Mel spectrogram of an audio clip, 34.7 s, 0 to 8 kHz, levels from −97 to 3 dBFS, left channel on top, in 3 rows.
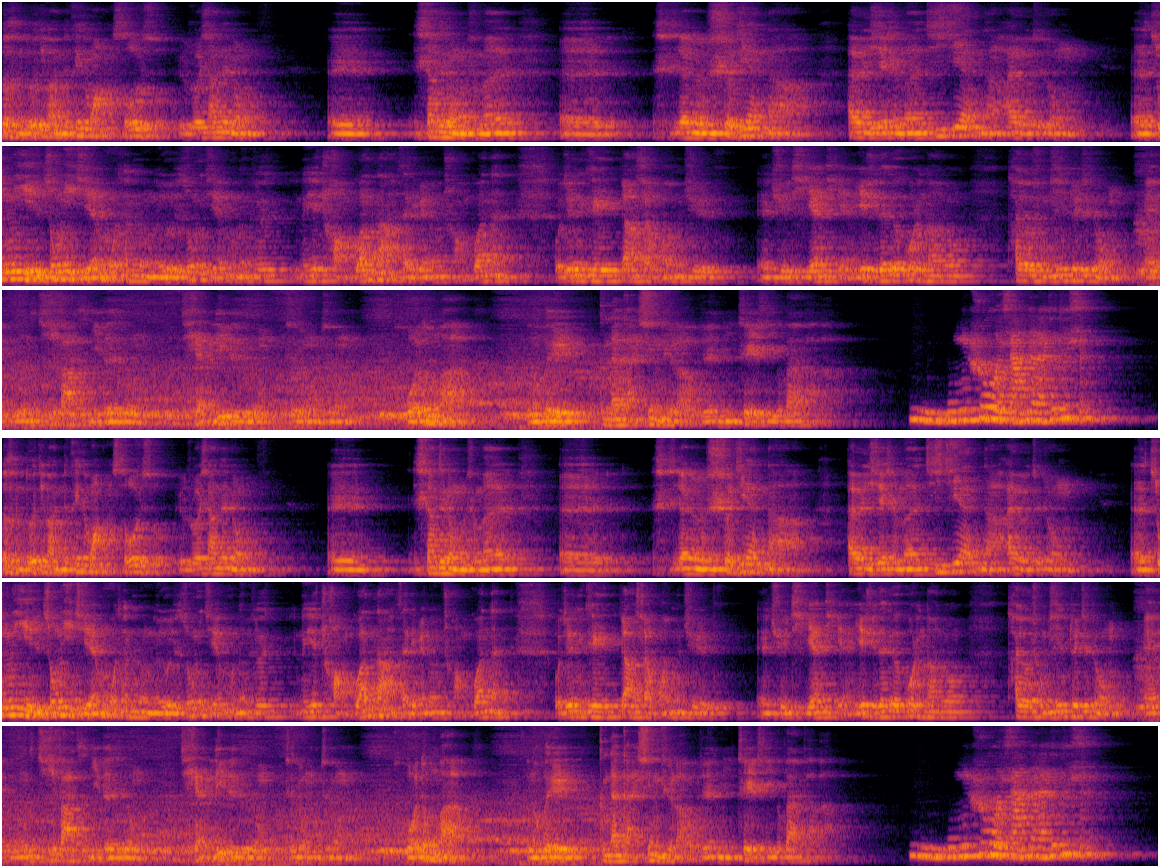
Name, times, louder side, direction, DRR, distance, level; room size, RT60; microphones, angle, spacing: voice 1, 0.0-2.5 3.3-3.7 4.1-6.1 6.5-8.0 8.5-10.8 11.3-18.7 19.1-21.2 21.6-24.6 24.9-26.8 27.2-27.8 28.4-31.5, equal, 40° right, 1 dB, 1.4 m, -28 dB
sound 1, 22.9-29.4, equal, 10° right, 2.1 m, -34 dB
voice 2, 32.2-34.0, left 1 dB, 85° left, -4 dB, 1.7 m, -25 dB
8.2 x 7.1 x 3.3 m, 1.0 s
head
